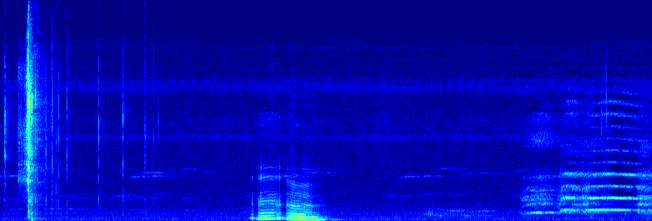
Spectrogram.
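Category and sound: bird, rooster crowing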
